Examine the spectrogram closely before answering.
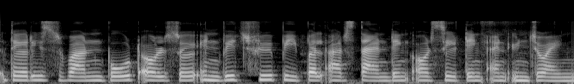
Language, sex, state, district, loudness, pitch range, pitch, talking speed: English, female, Maharashtra, Mumbai Suburban, -18 LUFS, 180-195 Hz, 185 Hz, 155 wpm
